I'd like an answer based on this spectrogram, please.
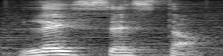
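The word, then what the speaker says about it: Leicester: to pronounce the words now that word goes leesta is he not leesta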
